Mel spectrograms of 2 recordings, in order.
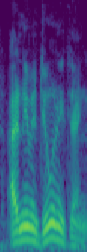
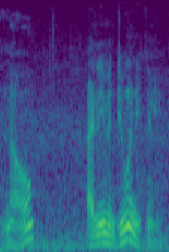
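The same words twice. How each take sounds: First: Retold kid's protest, quick and higher; indignant child's protest. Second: Subdued retold protest; upset child. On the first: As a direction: protest like a wrongly blamed kid, mildly heated. Little son protests in the quarrel. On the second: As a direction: quote a hurt kid without raising the voice. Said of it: "he was upset".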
